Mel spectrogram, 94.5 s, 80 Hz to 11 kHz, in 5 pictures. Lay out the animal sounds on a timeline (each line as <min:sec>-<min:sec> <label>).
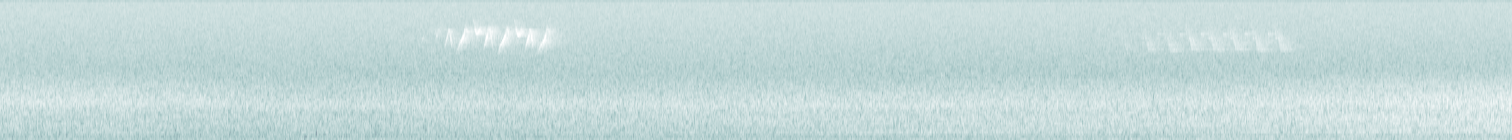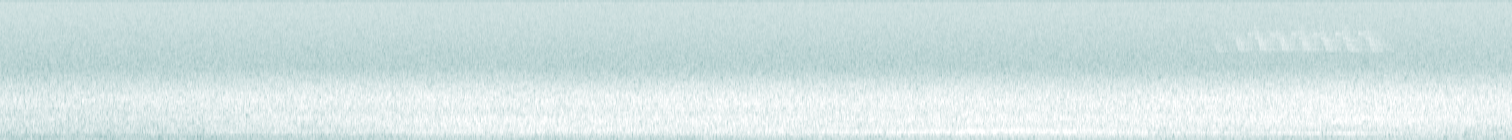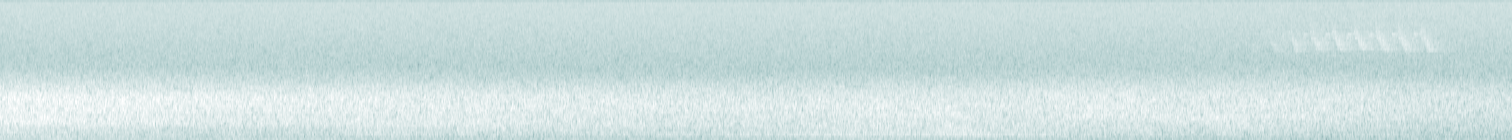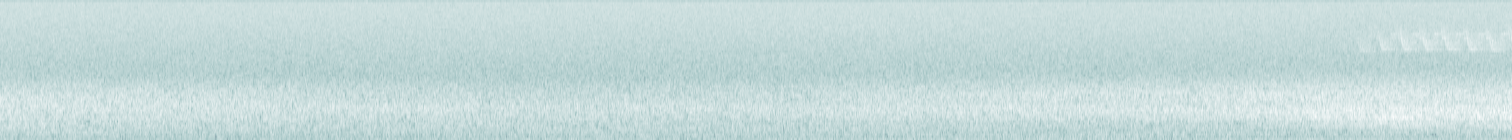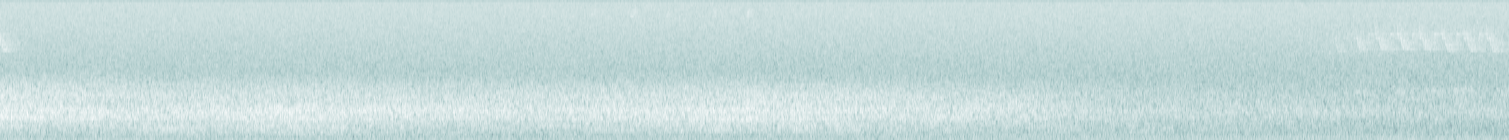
0:05.4-0:07.0 Common Yellowthroat (Geothlypis trichas)
0:14.0-0:16.3 Ovenbird (Seiurus aurocapilla)
0:34.1-0:36.3 Ovenbird (Seiurus aurocapilla)
0:53.5-0:55.9 Ovenbird (Seiurus aurocapilla)
1:13.6-1:15.9 Ovenbird (Seiurus aurocapilla)
1:32.2-1:34.5 Ovenbird (Seiurus aurocapilla)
